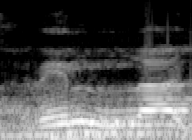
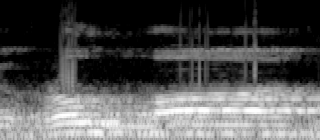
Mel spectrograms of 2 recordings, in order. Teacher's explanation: Rullah lafzul jalalah yang jenisnya tebal, dibaca tebal. Rullah, rilla itu tipis, tapi rullah dibaca tebal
